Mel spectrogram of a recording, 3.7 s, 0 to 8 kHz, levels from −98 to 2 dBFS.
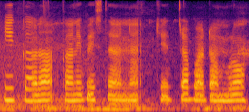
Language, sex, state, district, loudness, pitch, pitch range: Telugu, female, Andhra Pradesh, Sri Satya Sai, -15 LUFS, 155 Hz, 110-160 Hz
